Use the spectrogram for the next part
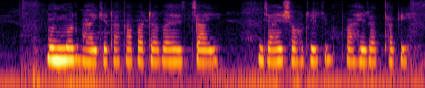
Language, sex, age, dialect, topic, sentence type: Bengali, female, 18-24, Rajbangshi, banking, statement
